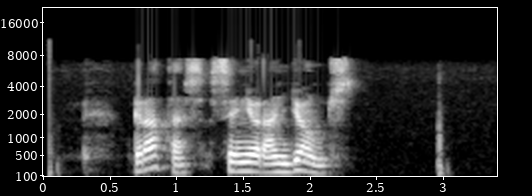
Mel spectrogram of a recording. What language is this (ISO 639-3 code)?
glg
